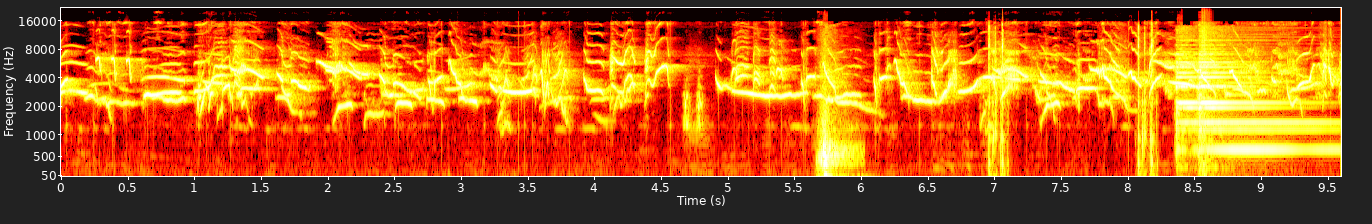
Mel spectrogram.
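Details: Oriental magpie-robin singing continuously in rich, rapidly changing whistled phrases with slurred up-and-down notes, meant to provoke a quiet bird into song; a few sharp clicks and a short electronic-sounding tone appear near the end.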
